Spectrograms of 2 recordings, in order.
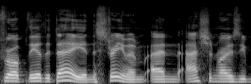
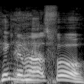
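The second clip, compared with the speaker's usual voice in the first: put-on excited voice, pitched higher; 9 semitones higher, 4 dB louder than usual. Doing an impression of a colleague being excited. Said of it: "an impression of Rosie being excited".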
